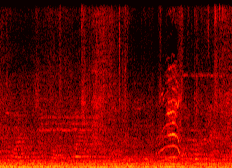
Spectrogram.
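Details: Street cat circling a tabby kitten and walking around her, giving a single short arched meow, rising then falling, over steady traffic rumble with voices in the background.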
